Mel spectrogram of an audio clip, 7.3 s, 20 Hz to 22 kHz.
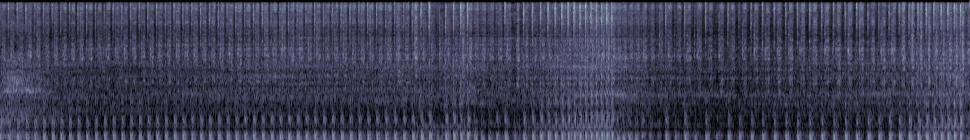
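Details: Vintage Honda Z50 mini bike, restored after years sitting in a field and barn, ridden in gear: even, quick single-cylinder thump rising and falling smoothly with throttle, no knocks or rattles; healthy engine.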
